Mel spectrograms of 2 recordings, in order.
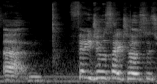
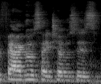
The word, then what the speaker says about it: phagocytosis: One of them is known as phagocytosis or phagocytosis, pronounced both ways.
